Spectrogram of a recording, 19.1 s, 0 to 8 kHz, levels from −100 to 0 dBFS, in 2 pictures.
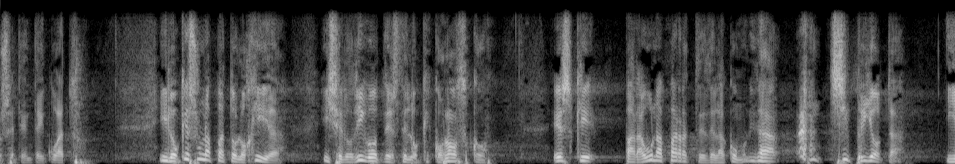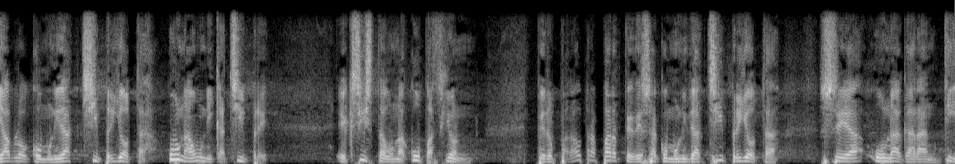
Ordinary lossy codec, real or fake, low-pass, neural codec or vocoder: none; fake; 7.2 kHz; vocoder, 22.05 kHz, 80 mel bands, Vocos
